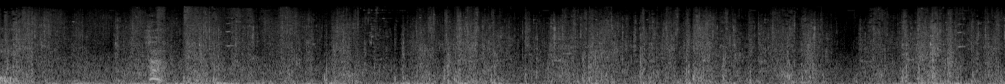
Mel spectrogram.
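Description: Footsteps scrape and crunch on loose rock.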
